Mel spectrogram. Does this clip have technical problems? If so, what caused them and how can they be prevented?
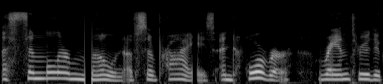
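Yes. A burst of packet loss hits at 0.37 to 0.49 s and 2.39 to 2.48 s. The receiver stretches the last speech into a fading buzz or hiss for 84 ms and 51 ms, then skips 60 ms. Unlike a dropout, nothing goes dead. A deeper jitter buffer with forward error correction would prevent it.

Blocks of digital silence occur at 0.85 to 0.92 s (74 ms), 1.92 to 1.97 s (54 ms) and 3.20 s (8 ms). The output buffer likely went unfilled, so the audio cuts hard to silence with no fade and no concealment tail. Larger output buffers would prevent this.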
